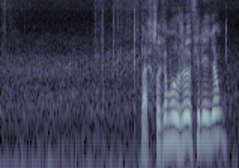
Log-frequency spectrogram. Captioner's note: quiet voice-over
